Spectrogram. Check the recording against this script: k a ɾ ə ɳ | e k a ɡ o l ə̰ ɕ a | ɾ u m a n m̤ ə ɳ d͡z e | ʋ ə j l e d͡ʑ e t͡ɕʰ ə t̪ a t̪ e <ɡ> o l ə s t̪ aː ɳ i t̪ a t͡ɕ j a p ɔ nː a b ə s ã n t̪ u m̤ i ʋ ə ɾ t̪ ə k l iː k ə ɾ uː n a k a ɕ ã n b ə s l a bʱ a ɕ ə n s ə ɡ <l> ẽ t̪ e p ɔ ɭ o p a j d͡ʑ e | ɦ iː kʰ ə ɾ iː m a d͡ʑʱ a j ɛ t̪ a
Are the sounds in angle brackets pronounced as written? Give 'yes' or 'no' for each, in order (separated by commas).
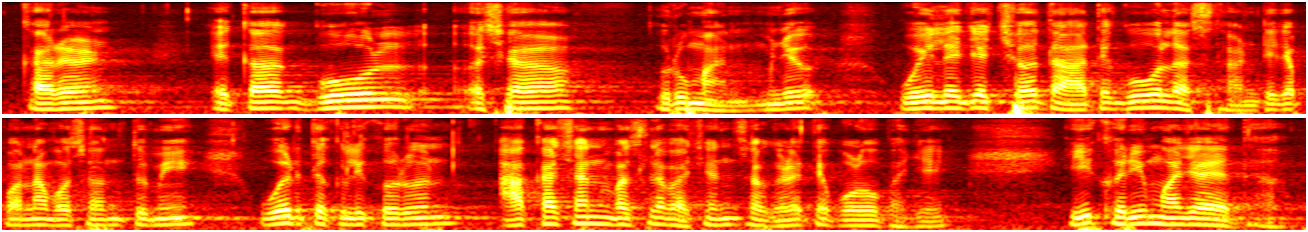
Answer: yes, no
